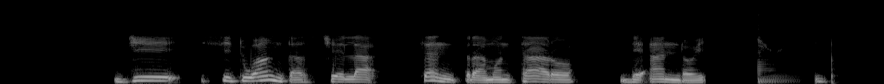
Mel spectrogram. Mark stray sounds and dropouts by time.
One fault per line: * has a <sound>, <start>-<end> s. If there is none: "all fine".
* has a thud, 7.6-8.0 s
